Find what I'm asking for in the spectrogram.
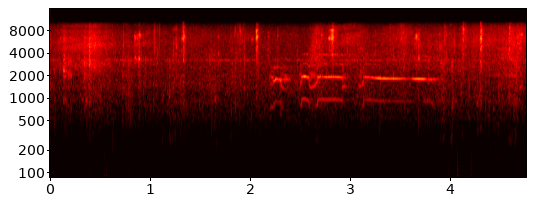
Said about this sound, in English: I am mid-horse ride right now.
